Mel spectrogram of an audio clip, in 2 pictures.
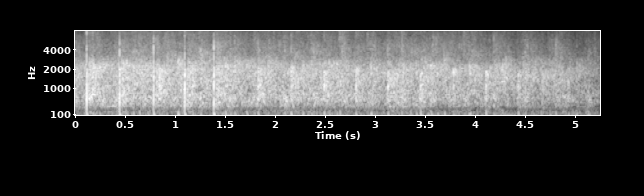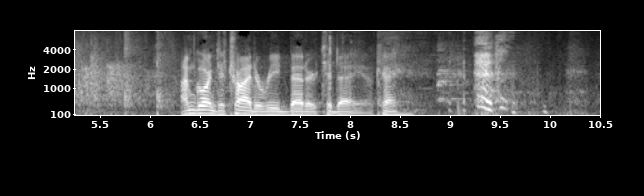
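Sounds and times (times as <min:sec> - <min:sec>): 
audience clapping to welcome a speaker: 0:00.0 - 0:06.8
speech: 0:06.3 - 0:08.7, 0:09.3 - 0:09.7.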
